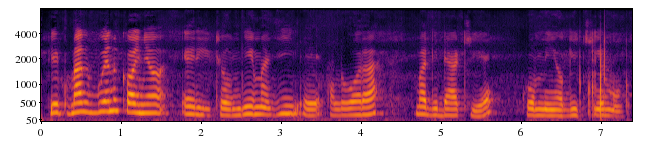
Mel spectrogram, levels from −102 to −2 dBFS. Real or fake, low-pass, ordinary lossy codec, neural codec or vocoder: fake; none; none; codec, 16 kHz, 4 kbps, X-Codec, HuBERT features, trained on balanced general audio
